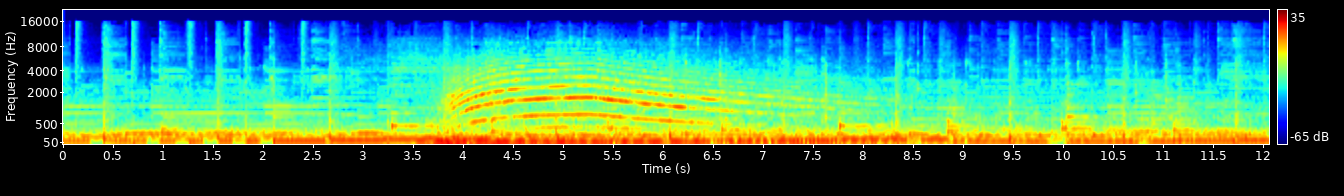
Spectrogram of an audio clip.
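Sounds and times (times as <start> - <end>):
background music: 0.0 - 12.0
police siren wailing: 3.5 - 9.1.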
